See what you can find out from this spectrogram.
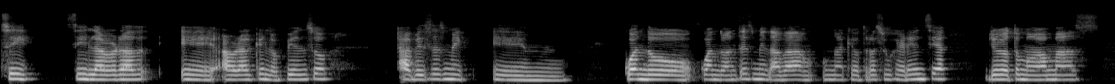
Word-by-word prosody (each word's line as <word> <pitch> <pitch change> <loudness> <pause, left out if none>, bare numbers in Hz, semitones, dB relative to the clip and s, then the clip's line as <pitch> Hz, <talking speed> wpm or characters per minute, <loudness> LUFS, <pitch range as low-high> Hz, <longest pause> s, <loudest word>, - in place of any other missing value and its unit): Sí, 250 -1 0 0.2
sí, 250 -1 +1
la 225 -1 +5
verdad, 230 +1 +3 0.3
eh, 225 -3 0
ahora 220 0 +3
que 240 +1 -1
lo 210 -2 -3
pienso, 235 +2 -1 0.7
a - - +4
veces 235 +2 -2
me, 230 -2 -1 0.2
em, 200 -3 -3 0.5
cuando 225 -3 +4
cuando 225 -2 -1
antes, 220 +4 -4
me 240 -1 0
daba 215 0 0
una 220 -1 -6
que 220 - -8
otra 215 +1 -5
sugerencia, 240 +2 0 0.4
yo 225 +1 +1
lo 225 -1 +3
tomaba 215 -2 +1
más, 220 0 -4
225 Hz, 140 wpm, -22 LUFS, 215-235 Hz, 0.7 s, la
